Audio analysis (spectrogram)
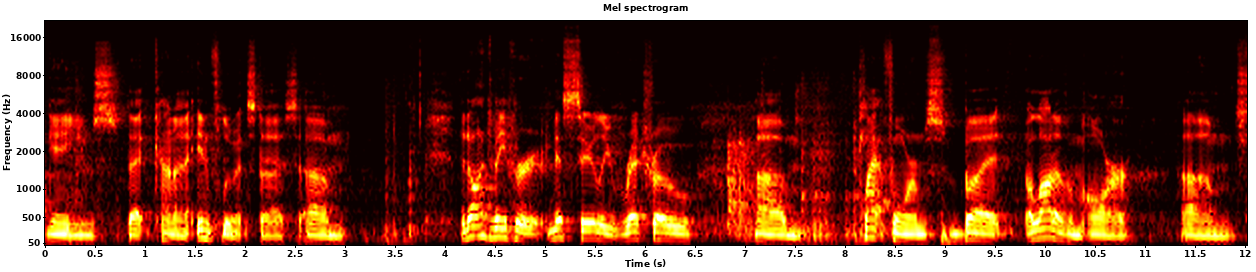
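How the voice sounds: Over noticeable background noise, a man with a Southern US accent speaks at a very slow pace with long, frequent pauses. His fairly low voice has lively intonation and very even loudness. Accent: Southern American drawl.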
